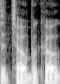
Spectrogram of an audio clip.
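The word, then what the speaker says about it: Etobicoke: toico aoboco really uh it's spelled e t o b i c o k e no that is a place you it's a tobac Coke you said it right I'm saying for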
